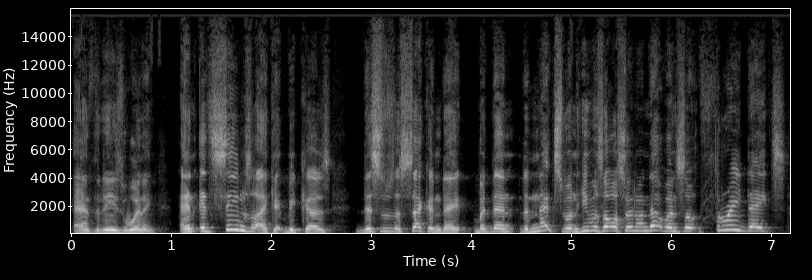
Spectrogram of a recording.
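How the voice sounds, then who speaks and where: A man's voice: sits high, expressive, moderate pace, few pauses. A man co-hosting a casual podcast, laughing often and acting out quotes in his reality-show recap chat. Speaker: podcast co-host.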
